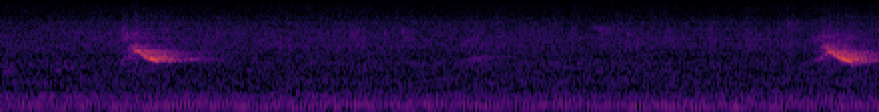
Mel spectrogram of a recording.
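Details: A cockatoo at Airlie Beach gives two short, harsh, downward-slurred screeches about two and a half seconds apart, over a faint steady background hum.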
